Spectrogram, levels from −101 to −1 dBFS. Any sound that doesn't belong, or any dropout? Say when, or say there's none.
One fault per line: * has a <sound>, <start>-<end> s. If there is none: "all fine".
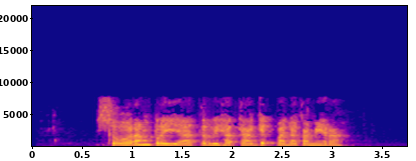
all fine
